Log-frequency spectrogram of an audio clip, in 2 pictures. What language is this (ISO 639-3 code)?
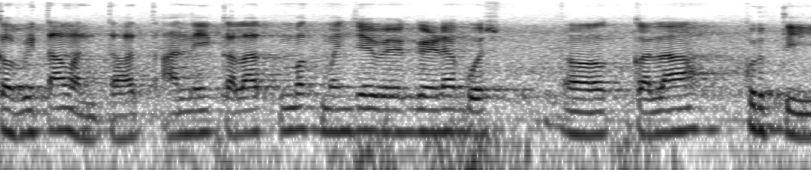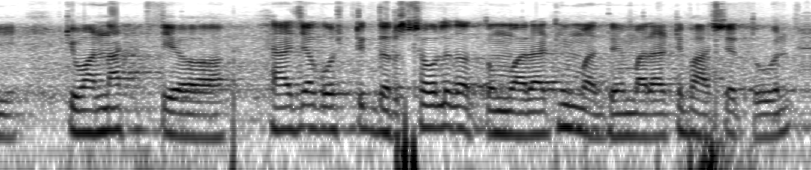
mar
